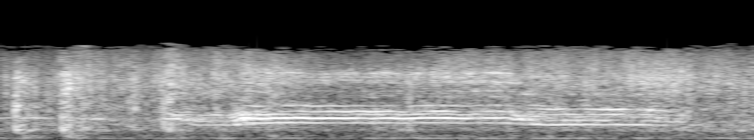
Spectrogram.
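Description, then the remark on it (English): An approaching train rumbles steadily, and a long, loud multi-tone whistle blows for about two seconds over the noise of the rails before fading back into the rumble. “Mr. Kent, there she comes. Thank heavens we're near the tracks.”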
